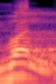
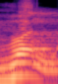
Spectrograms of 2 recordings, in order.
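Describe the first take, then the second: No difference in how they are said.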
